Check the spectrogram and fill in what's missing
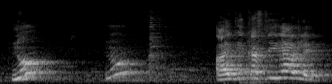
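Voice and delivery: sharp high "No, no" then firm "castigarle"; stern dad refusing, voice jumping up; father insisting the boy be punished; strict father. Retold or imitated.

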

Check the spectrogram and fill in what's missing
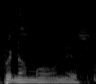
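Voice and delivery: usual speaking voice

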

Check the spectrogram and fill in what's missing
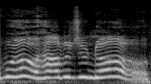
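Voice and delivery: slow, high-pitched astonished imitation; mock amazement. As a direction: draw it out in playful wonder. Retold amazed reply to mind-reading.

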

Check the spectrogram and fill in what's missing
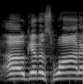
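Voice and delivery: high-pitched whining plea; hammed-up griping; mock complaining. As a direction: whine it like a fed-up crowd. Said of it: "so they're complaining now".

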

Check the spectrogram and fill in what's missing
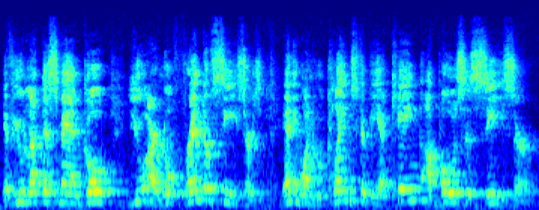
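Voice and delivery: loud, high, sustained crowd protest; shouting. A narrator's reading. Crowd threatens Pilate over loyalty to Caesar, shouting. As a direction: shout a warning at the governor.

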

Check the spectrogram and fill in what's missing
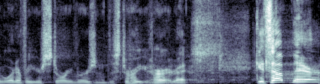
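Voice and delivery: usual speaking voice

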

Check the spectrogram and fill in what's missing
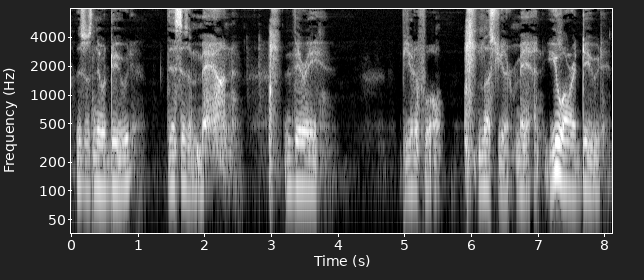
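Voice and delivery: low, hushed, lingering admiration; awed Drax impression. Drax correcting them about the man they rescued, hushed awe. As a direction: drop deep and soft, with long pauses between words.

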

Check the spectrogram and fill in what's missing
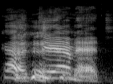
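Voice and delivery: slow laughing curse. Real, not acted. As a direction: laugh through the words. Laughing outburst after quote.

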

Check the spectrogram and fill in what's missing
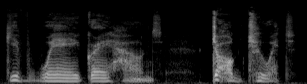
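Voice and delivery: low, hushed urgent whisper; soft, intense hissed urging. A narrator's reading. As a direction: whisper fiercely to the crew. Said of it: "in his old intense whisper".

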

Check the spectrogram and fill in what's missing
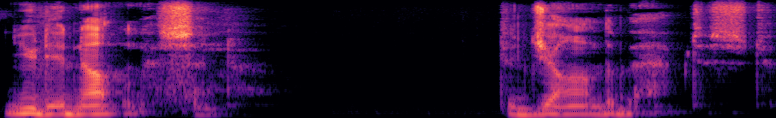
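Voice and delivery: hushed whispered aside. Acted. Preacher reminding the congregation about John, in a whisper. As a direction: drop to a whisper for the name.

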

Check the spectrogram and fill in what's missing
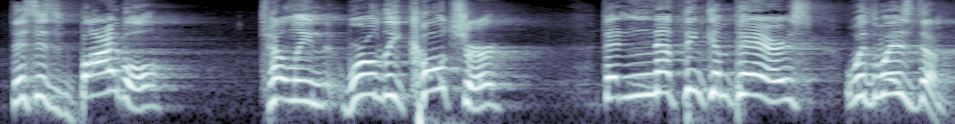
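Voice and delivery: slow, high, loud proclamation; preacher hammering the point, slow and loud; full-force preaching. Acted. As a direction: drive each word home.

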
